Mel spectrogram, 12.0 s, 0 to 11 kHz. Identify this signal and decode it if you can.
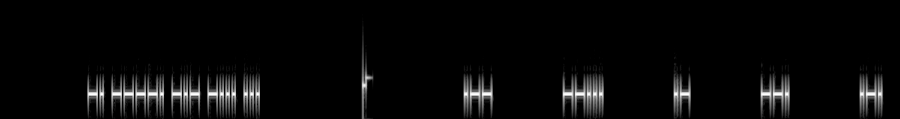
Morse code, heard as a keyed tone, about 32 wpm, spaced as for 13 wpm, 700 Hz. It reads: N9KBS W7AGR
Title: USA Call Signs - 5 Characters - 8x Character Spacing - 30wpm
